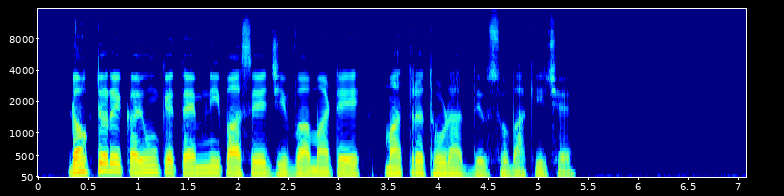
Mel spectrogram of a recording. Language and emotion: Gujarati, sad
